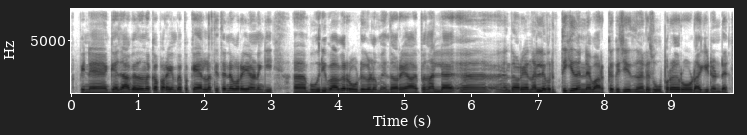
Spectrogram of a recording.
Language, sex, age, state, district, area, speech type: Malayalam, male, 18-30, Kerala, Wayanad, rural, spontaneous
